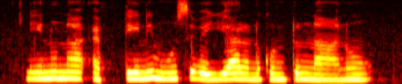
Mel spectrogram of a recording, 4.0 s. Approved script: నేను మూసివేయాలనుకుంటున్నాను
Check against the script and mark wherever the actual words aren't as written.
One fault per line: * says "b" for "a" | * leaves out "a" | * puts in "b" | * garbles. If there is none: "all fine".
* puts in "నా ఎఫ్.డి ని"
